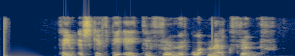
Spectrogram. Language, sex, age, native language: Icelandic, female, 40-49, Icelandic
